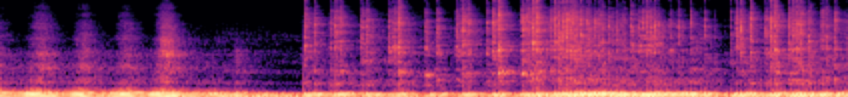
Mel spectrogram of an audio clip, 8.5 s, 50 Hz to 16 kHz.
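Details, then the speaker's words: 1980 Toyota pickup rat rod, 20R four-cylinder with open shorty header and no exhaust, first start: loud, catching and revving in bursts with crisp even firing, no knocks or misses, sounds healthy though a bit loud; healthy engine revving. "très bien, elle est sur le point d'emballer le 20R sonne en bonne santé même si vous avez entendu qu'il est un peu bruyant"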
